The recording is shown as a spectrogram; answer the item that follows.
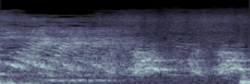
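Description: Electronic dance track in a breakdown: the bass and beat drop out, leaving a falling sweep and short, high, yelping vocal sounds.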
